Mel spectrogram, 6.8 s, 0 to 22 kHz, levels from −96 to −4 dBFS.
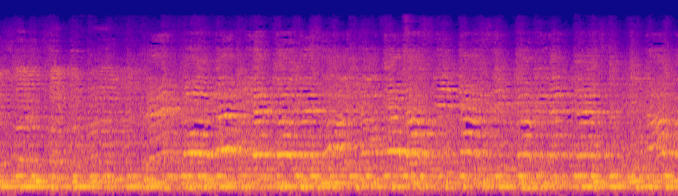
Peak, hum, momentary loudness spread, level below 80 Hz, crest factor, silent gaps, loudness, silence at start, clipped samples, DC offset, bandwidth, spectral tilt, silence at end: -6 dBFS; none; 4 LU; -56 dBFS; 14 dB; none; -20 LUFS; 0 s; under 0.1%; under 0.1%; 12.5 kHz; -5 dB/octave; 0 s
